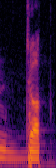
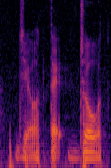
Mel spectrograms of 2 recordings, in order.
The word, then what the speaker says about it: JWT: Di pronounce-nya disebutnya JOT. JOT.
